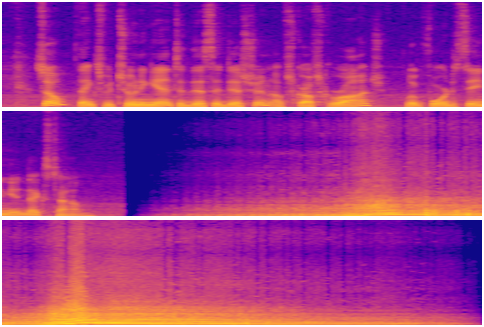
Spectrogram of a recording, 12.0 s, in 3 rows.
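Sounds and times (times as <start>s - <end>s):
car engine revving: 5.3s - 12.0s.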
